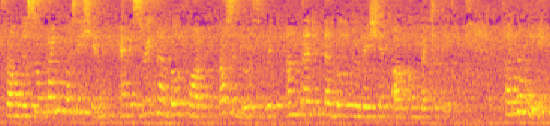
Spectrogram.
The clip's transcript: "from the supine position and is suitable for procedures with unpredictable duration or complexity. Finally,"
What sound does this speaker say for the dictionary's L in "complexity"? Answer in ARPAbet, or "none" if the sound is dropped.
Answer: none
